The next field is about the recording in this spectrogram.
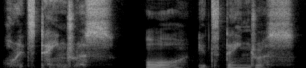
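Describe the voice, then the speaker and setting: A man voicing a wary, skittish prey creature for a video game, hushed and breathy, often close to whispering, with a cautious, watchful delivery. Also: mid-range voice, expressive, a little slow, no echo. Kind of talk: video game character acting.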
